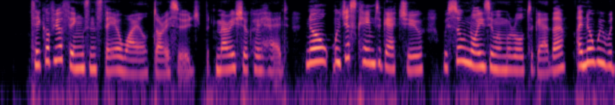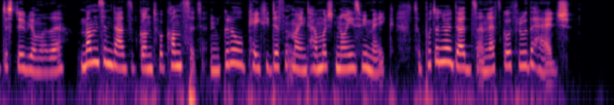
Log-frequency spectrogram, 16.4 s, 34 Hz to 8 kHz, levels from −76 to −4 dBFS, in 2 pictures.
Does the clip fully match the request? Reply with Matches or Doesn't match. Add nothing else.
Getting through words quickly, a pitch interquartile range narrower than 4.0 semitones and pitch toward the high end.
Doesn't match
